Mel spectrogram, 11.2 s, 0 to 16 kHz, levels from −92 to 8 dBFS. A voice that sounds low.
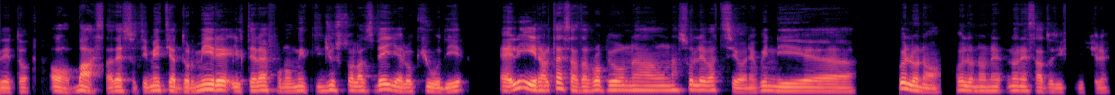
Yes: low, 125 Hz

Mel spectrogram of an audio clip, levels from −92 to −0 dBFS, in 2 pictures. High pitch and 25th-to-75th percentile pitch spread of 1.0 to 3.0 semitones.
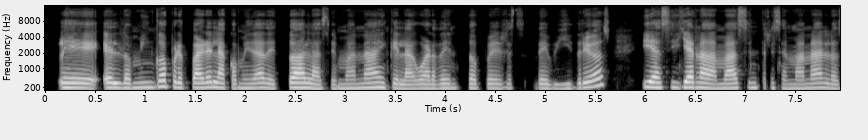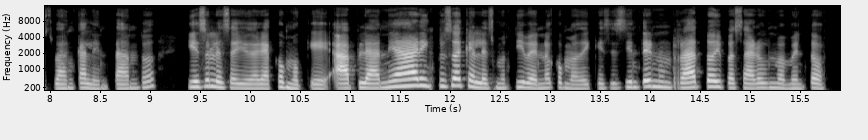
Yes: high, 195 Hz; average, 2.7 semitones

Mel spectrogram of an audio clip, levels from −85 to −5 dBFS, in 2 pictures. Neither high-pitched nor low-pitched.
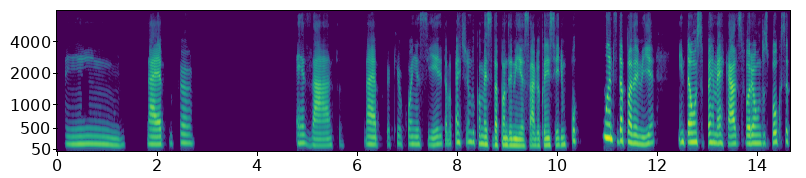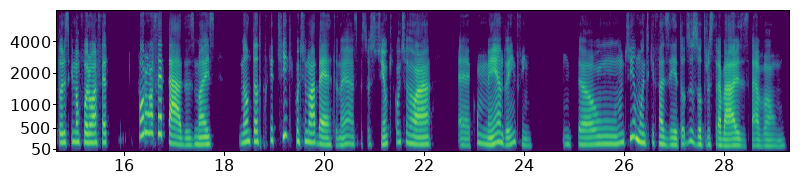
Yes: medium, 160 Hz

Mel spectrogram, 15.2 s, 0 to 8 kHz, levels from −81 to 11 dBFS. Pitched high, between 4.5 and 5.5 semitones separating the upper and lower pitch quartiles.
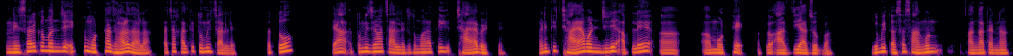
No: low, 130 Hz; average, 5.1 semitones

